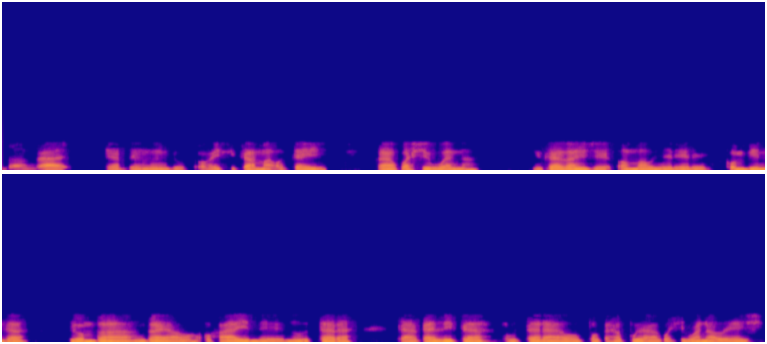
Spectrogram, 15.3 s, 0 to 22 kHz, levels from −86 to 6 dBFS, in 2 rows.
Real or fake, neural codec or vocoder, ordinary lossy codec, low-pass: fake; codec, 16 kHz in and 24 kHz out, 1.1 kbps, FireRedTTS-2 codec; MP3, 32 kbps; 3.6 kHz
